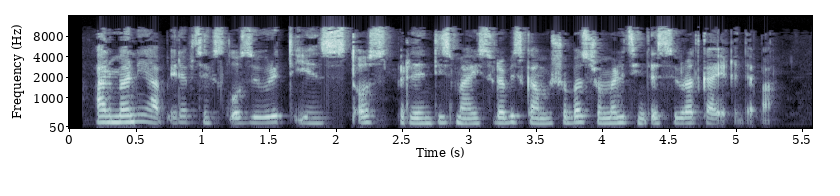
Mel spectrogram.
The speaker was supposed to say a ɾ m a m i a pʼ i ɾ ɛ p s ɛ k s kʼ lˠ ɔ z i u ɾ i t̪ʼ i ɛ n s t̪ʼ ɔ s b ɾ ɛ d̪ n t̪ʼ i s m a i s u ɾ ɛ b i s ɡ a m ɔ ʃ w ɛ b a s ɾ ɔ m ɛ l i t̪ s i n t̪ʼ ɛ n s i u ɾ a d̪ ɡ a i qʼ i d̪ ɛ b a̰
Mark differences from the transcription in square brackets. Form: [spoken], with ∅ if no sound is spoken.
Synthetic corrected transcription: a ɾ m a [n] i a pʼ i ɾ ɛ p s ɛ k s kʼ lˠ ɔ z i u ɾ i t̪ʼ i ɛ n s t̪ʼ ɔ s b ɾ ɛ [∅] n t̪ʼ i s m a i s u ɾ ɛ b i s ɡ a m ɔ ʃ w ɛ b a s ɾ ɔ m ɛ l i t̪ s i n t̪ʼ ɛ n s i u ɾ a d̪ ɡ a i qʼ i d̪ ɛ b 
